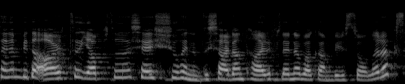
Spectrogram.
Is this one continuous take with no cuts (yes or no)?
yes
